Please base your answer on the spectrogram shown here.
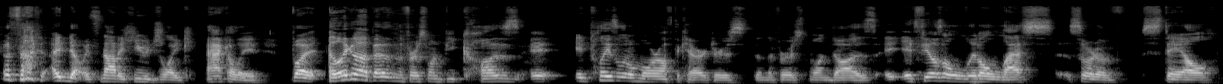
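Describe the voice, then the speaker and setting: Casual male podcast co-host, halting delivery. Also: mid-range voice, animated. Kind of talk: casual film discussion.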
